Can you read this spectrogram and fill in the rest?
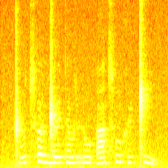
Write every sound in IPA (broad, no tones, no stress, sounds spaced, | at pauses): ɡ͡ǁ u t͡sʰ œ ŋ͡ǁ ø t œ̃ v r u ʔ ã t͡sʰ ũ x y ǁ i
